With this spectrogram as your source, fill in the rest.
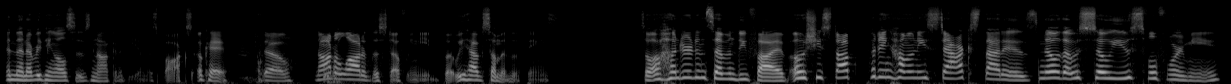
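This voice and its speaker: A young female streamer talks her way through a building game in loose, chatty asides, often breaking into giggles and sometimes speaking with her mouth full. Her voice sits fairly high and sounds bright and crisp. The sound is close and dry, with no room around it. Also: lively intonation, a little fast, no echo. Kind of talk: casual game stream chat.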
